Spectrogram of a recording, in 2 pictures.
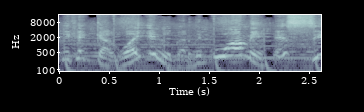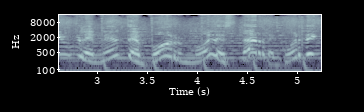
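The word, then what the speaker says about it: kwami: Por cierto, antes que se me olvide, sé que se pronuncia Kuami, no Kawaii.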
